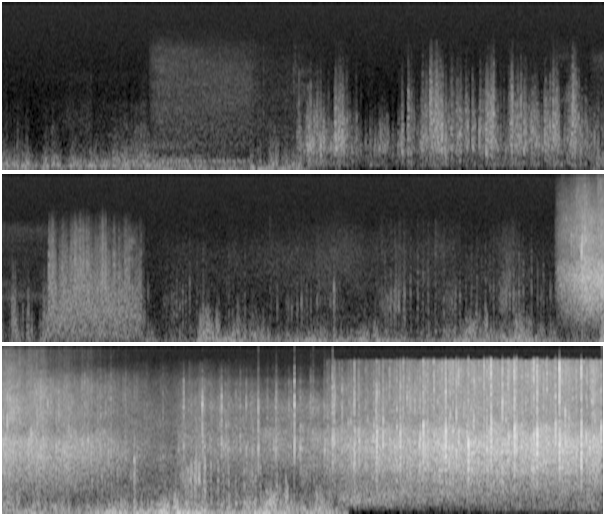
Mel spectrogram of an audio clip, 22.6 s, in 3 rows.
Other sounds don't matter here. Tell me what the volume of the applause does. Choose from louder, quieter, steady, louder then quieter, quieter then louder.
quieter then louder.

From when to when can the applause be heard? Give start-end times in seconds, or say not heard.
14.5-22.5.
